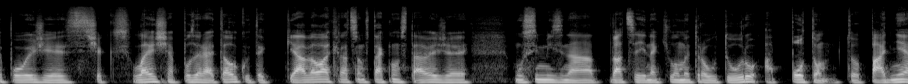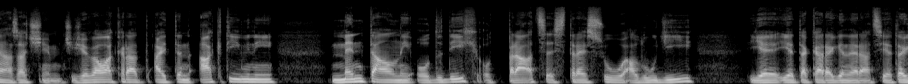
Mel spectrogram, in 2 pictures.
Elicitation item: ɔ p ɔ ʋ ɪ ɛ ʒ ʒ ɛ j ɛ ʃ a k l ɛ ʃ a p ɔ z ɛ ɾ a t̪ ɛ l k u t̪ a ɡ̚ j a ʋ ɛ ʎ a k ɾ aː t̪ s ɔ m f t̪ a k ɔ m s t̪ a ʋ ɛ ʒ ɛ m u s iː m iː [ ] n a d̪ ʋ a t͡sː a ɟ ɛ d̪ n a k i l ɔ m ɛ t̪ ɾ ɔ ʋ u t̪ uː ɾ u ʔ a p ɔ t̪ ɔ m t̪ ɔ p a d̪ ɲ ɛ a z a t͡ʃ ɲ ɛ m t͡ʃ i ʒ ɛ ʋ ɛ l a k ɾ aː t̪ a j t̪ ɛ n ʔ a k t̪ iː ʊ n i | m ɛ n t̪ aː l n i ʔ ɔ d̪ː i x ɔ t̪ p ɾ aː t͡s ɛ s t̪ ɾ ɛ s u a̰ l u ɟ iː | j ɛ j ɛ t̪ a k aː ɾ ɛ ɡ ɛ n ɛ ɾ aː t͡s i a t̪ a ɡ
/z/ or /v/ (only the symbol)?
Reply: z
